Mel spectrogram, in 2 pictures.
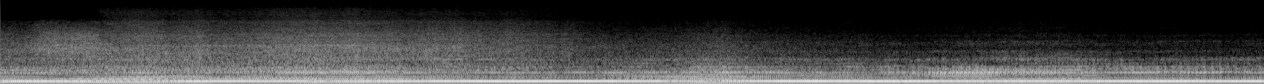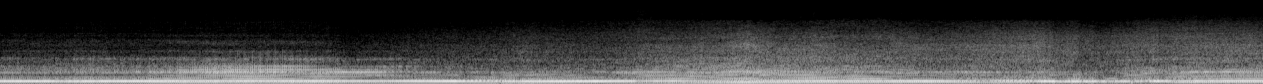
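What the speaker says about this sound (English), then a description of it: "it hasn't been started in a while, so a little bit of a rough idle at first" A Subaru Impreza engine, not started in a while, idles roughly and loudly up close, with a steady low rumble that wavers unevenly throughout.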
